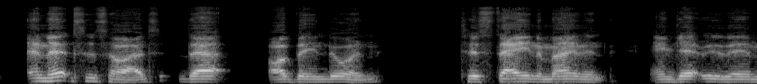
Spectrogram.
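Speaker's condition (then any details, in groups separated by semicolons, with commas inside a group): Cerebral palsy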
